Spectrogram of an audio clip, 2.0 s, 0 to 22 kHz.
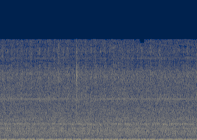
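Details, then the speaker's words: Ford van with the 5.4 modular V8, cold idle just after start-up, with unexplained coolant loss and coolant smoke: a deep idle with a lumpy pulse that drops a beat regularly; owner hears one cylinder missing; cause unconfirmed. "actually no it is missing on one cylinder right now i can hear it"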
